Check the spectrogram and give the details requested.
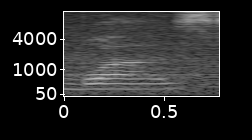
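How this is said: Said the way a French speaker would. The speaker calls it wrong. "if you're French, you might try and pronounce it as Boise, and that's also wrong"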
